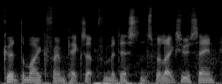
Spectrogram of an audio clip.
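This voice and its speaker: A man's voice: low-pitched, completely flat delivery, racing, a little hiss or hum. A man streaming a space game, chatting casually, reading chat aloud and laughing often.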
